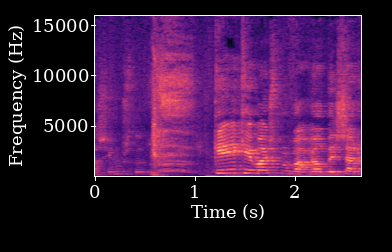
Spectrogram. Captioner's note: laughs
